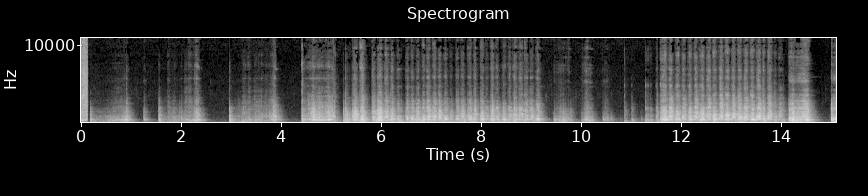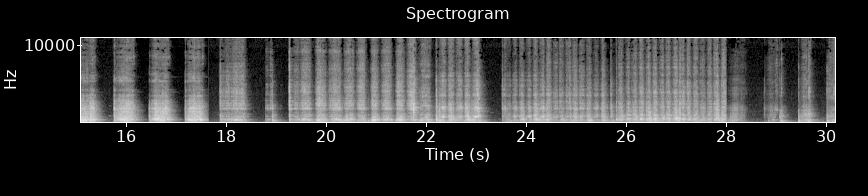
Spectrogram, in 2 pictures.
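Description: A hand file, and before it a sheet of abrasive paper, rasping against metal oil-lamp parts as they are smoothed by hand. It comes in runs of back-and-forth strokes broken by short pauses, with separate, loud strokes about halfway through.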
